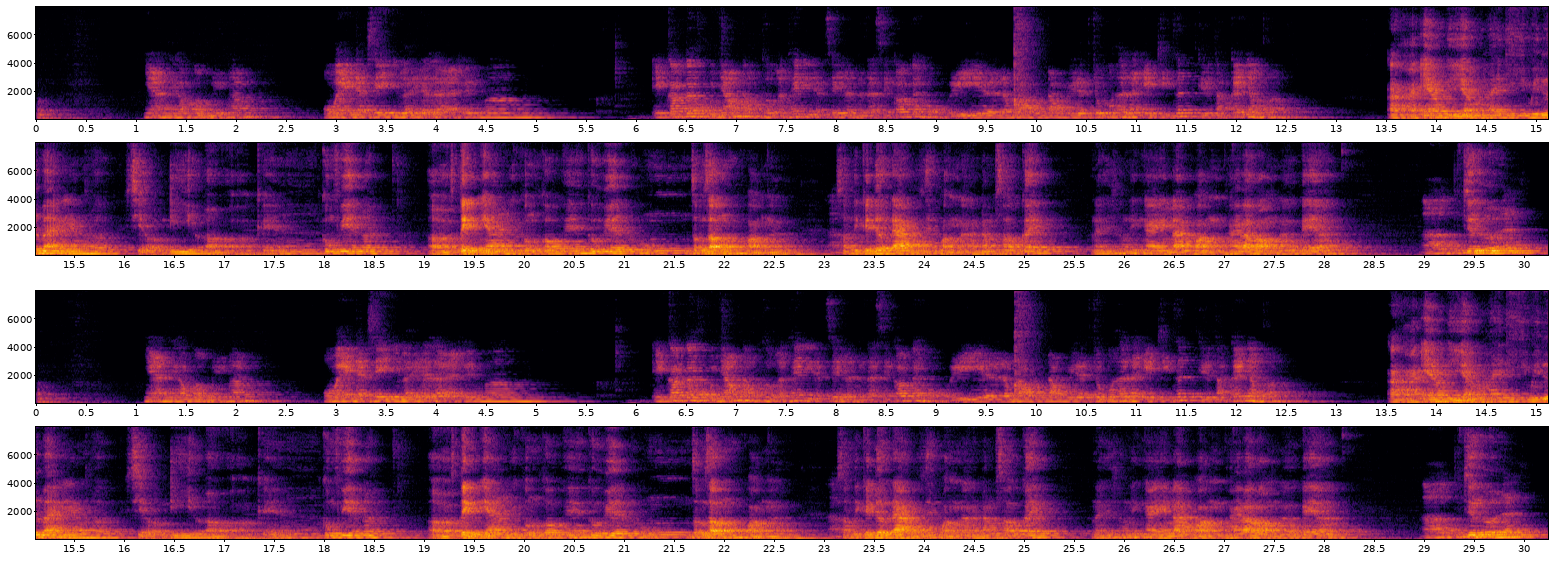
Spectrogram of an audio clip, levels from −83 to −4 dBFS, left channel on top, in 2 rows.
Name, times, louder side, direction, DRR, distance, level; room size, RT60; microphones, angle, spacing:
voice 1, 1.1-2.2 2.9-5.0 6.2-12.4 19.7-19.8 23.0-23.3 26.3-26.6 28.9-30.0, right 1 dB, 20° left, -6 dB, 1.5 m, -29 dB
voice 2, 13.5-18.6 19.0-22.7 23.1-25.3 25.7-28.2 29.4-30.0, left 1 dB, 60° left, -5 dB, 1.1 m, -22 dB
6.0 x 3.6 x 2.4 m, 1.1 s
head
